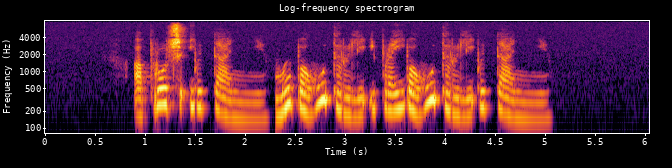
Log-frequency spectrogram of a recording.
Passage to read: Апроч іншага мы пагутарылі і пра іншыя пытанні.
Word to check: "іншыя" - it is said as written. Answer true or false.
false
